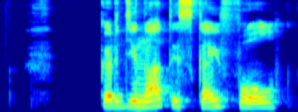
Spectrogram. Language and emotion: Russian, sad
